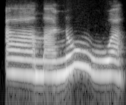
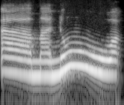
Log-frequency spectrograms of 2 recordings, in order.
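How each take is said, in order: First: The long vowel is cut short and merged. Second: The long vowel is held for two counts. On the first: The speaker calls it wrong. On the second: The speaker calls it right.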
